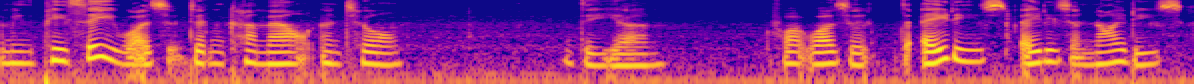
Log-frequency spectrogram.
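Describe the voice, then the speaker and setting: Heard with audible room echo, a woman speaks at a fairly slow pace with long, frequent pauses. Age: 60s. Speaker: YouTube host reading a book excerpt. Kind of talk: casual commentary. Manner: halting, with many fillers.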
